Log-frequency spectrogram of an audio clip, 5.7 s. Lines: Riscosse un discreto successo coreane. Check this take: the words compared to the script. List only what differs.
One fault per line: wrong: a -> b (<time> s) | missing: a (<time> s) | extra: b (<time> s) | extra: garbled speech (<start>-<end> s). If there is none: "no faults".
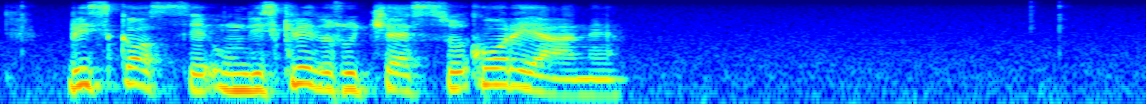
no faults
